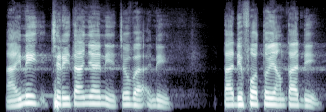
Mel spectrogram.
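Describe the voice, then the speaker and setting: Male pastor, high voice, animated sermon delivery, reverberant church hall. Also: quick pace. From Indonesia. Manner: lively preaching, often asks the congregation for amen; animated storytelling, acts out quoted dialogue.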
